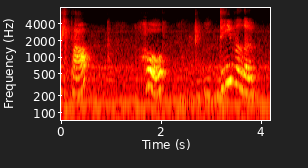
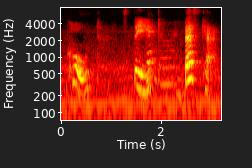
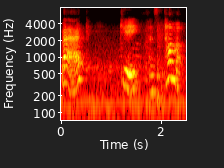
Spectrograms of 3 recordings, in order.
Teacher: Unreleased: when p, t, or k sounds comes at the end of a word, it is often unreleased. We start to say the sound by blocking off the airflow in our mouth, but we don't release the air. We add a small circle to the phonemic symbol to represent this sound.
